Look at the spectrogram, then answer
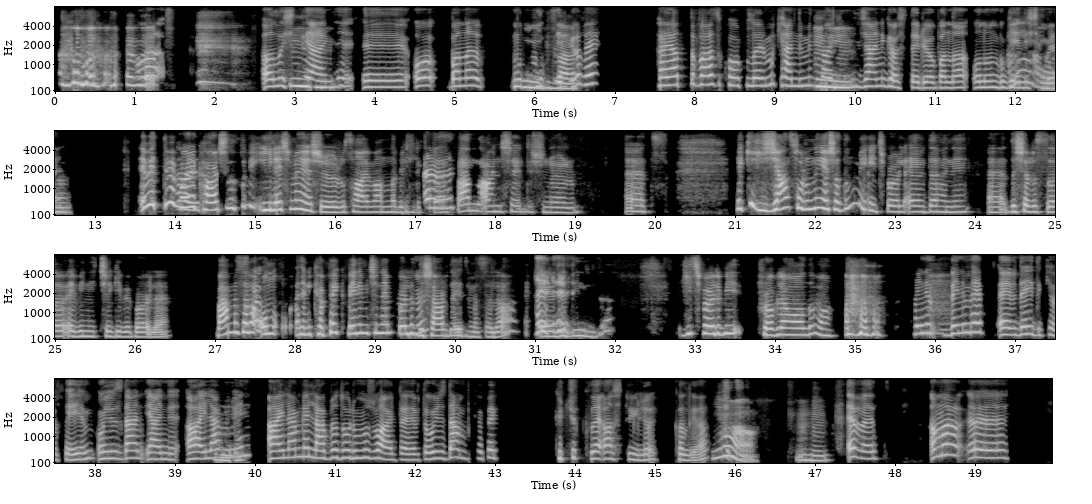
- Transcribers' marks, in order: chuckle; other background noise; distorted speech; static; tapping; chuckle; chuckle
- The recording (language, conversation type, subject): Turkish, unstructured, Bir hayvanın hayatımıza kattığı en güzel şey nedir?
